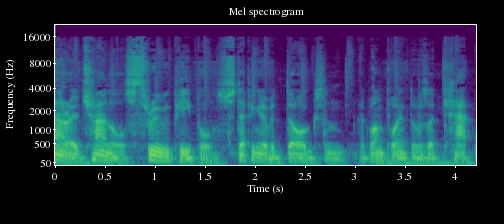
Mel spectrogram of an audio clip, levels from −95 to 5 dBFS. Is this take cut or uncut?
cut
